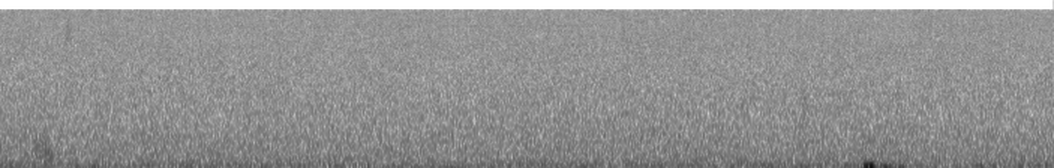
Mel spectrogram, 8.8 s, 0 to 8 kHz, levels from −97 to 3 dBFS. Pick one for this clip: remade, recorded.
remade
